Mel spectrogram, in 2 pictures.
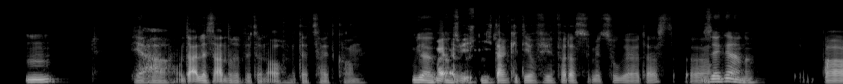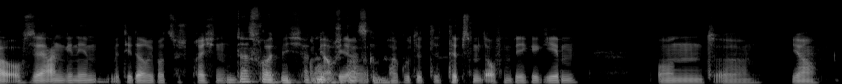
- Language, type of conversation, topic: German, advice, Wie ist dein Alltag durch eine Krise oder eine unerwartete große Veränderung durcheinandergeraten?
- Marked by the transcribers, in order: other background noise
